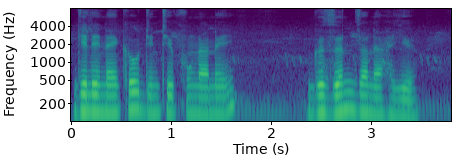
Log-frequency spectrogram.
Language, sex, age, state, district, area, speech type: Bodo, male, 18-30, Assam, Udalguri, rural, spontaneous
